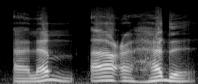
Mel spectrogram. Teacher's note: এখানে মিম সাকিনের পরে হামজা হয়েছে গুন্না ছাড়া স্পষ্ট করে পড়বো আলামদ শেষে দালের উপরে সুকুন থাকার কারণে কলকলা করে পড়ছি এরপরে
